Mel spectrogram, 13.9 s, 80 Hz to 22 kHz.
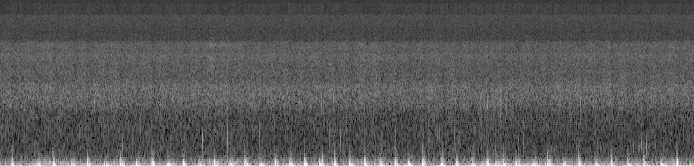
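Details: Heartbeat of a 30-year-old: steady, low, muffled beats about 95–100 per minute with a faint hum behind; regular rhythm.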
